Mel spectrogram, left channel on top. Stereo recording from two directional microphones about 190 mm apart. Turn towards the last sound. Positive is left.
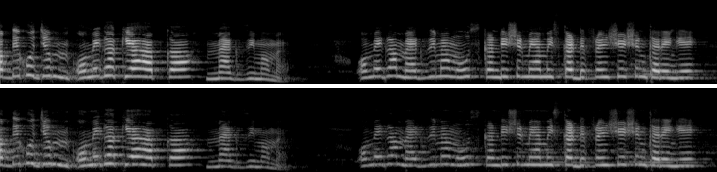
turn(degrees=30)  # may be behind; listen again after turning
